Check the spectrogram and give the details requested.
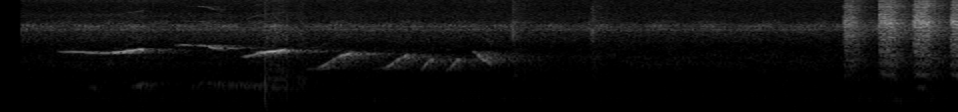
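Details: White-rumped shama calling for a mate: a run of clear whistled notes, several short upward-sliding phrases in quick succession, over a steady high insect drone, with a few sharp clicks near the end.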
